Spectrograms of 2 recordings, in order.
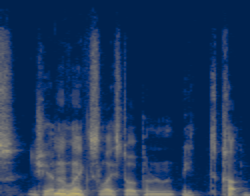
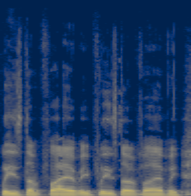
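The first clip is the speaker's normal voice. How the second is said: mock crying, pleading tone, higher and louder; 3 semitones higher, 7 dB louder than usual. Retelling a waitress begging her boss on the phone: imitating someone crying. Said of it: "she starts crying".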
